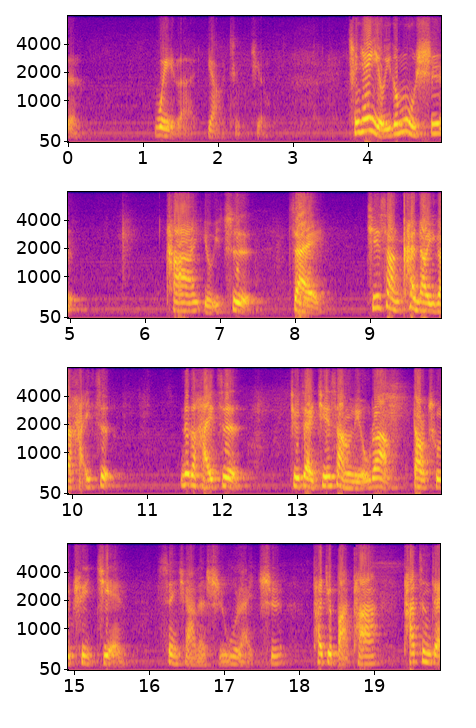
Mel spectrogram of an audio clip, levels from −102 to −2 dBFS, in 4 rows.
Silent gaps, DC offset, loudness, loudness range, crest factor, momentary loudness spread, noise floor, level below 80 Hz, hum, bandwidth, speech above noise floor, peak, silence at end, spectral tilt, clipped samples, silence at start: none; under 0.1%; -11 LUFS; 7 LU; 14 dB; 18 LU; -45 dBFS; -50 dBFS; none; 8 kHz; 33 dB; 0 dBFS; 0 s; -3.5 dB/octave; under 0.1%; 0 s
